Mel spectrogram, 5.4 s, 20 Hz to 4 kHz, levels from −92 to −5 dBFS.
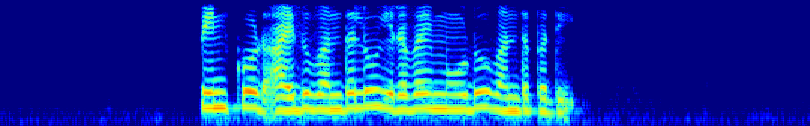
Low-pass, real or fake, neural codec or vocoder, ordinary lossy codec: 3.6 kHz; real; none; MP3, 32 kbps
